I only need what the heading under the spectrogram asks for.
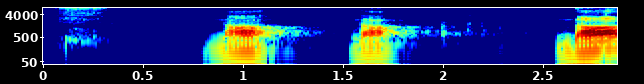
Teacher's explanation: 혀가 지금 여기 치조, 그러니까 잇몸을 딱 치는데 하면서 코 올리는 소리 나니까 비음이구나. 그러면은 치조음이면서 비음인 니은으로 갑니다.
